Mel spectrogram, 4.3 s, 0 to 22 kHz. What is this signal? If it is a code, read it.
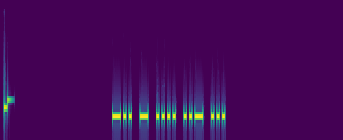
Morse code, heard as a keyed tone, about 36 wpm, 700 Hz. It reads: DTHUS
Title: Five Challenging Letter-Number Combinations 35wpm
